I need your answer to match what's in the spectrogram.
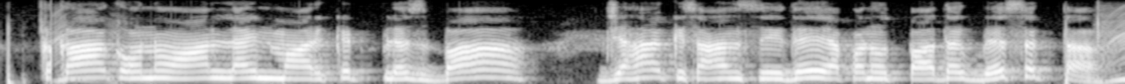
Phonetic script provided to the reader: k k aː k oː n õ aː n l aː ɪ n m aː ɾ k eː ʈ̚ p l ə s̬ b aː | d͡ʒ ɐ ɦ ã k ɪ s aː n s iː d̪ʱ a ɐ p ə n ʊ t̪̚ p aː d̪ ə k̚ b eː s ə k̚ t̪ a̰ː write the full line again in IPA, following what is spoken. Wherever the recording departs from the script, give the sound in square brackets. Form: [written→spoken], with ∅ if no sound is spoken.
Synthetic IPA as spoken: k k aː k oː n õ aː n l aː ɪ n m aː ɾ k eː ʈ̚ p l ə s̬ b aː | d͡ʒ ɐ ɦ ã k ɪ s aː n s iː d̪ʱ [a→e] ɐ p ə n ʊ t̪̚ p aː d̪ ə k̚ b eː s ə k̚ t̪ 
